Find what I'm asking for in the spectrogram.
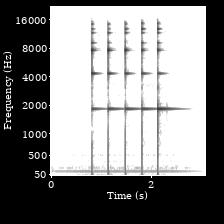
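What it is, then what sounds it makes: Glass vase. A glass vase is tapped five times, each tap giving a bright glassy clink with a clear ringing tone near 1.8 kHz. The rings fade quickly, and the last one lingers a little longer over a low steady hum.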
